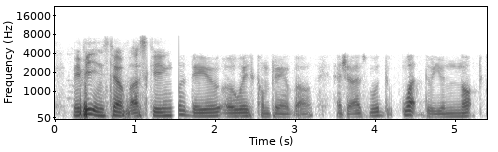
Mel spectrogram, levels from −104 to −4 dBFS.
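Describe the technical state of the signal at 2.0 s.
At 2.0 s the call has already undergone a fallback to narrowband, which began at 1.54 s and lasts to the end. The link has dropped from the wideband HD Voice codec, whose earlier sound fits AMR-WB at 12.65 kbit/s, to an older narrowband codec that fits AMR-NB at 7.4 kbit/s. Because narrowband coding carries nothing above 4 kHz, the speech loses its upper range here and sounds duller, boxier and rougher.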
